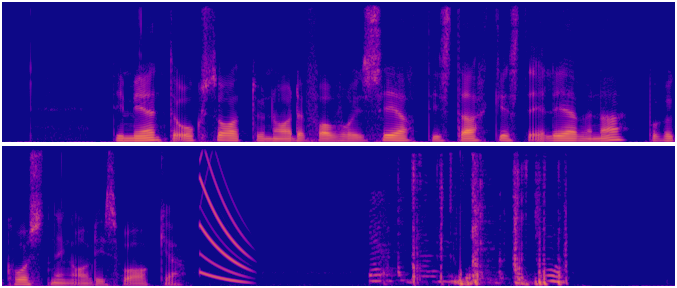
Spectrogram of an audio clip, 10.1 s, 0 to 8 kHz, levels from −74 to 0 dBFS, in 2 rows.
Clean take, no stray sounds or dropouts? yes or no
no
